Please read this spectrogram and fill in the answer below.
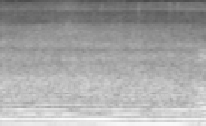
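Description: Battery-powered stand-on lawn mower running as it cuts grass, its electric motors giving a steady whine of several held tones.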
